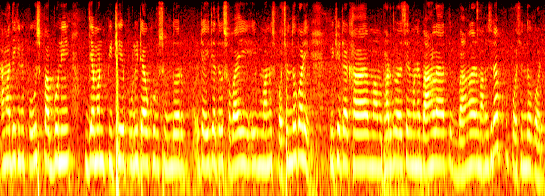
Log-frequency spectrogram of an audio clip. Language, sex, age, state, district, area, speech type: Bengali, female, 30-45, West Bengal, Paschim Medinipur, rural, spontaneous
